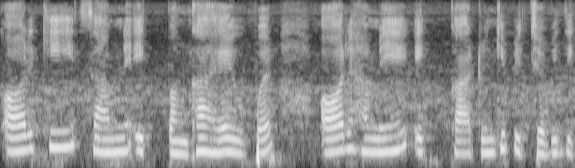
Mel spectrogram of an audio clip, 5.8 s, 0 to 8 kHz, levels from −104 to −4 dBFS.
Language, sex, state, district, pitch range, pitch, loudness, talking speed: Hindi, female, Gujarat, Gandhinagar, 190-215 Hz, 200 Hz, -18 LUFS, 155 wpm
